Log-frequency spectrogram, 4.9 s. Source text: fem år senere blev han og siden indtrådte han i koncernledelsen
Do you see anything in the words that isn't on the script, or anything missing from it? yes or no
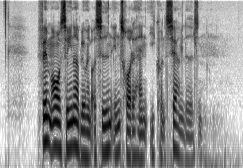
no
